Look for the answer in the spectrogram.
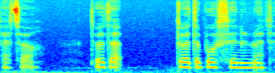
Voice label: "bwthyn", Welsh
